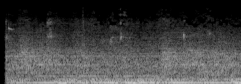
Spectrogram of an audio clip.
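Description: Basketball being dribbled on a hardwood court, over steady arena noise and music.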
